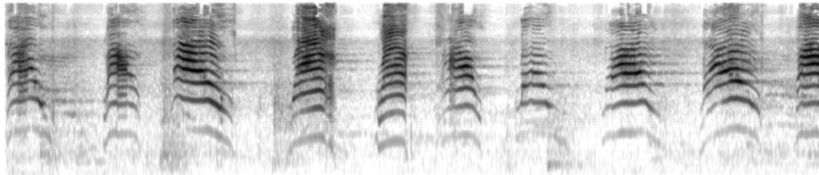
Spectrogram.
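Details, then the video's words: Kitten calling its mother: a run of about nine high, arched meows in eight seconds, each bending up and then down, loud and clear over a quiet background. "EFEK SUARA ANAK KUCING MENGEONG MEMANGGIL INDUKNYA"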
